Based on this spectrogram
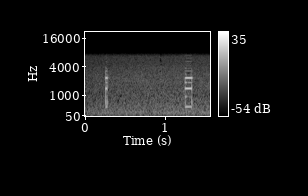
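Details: Garrett ACE 150 metal detector switching on; two short clear high beeps about a second apart over quiet hiss: normal power-on start-up tone.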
